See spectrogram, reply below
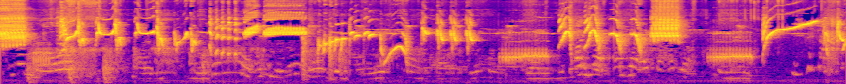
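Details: Asian pied starling song, used as a lure for training young starlings: a rich, loud medley of sweeping whistles, squeaky rising notes, harsh squawks and buzzy bursts, delivered in quick, varied phrases with brief gaps.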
